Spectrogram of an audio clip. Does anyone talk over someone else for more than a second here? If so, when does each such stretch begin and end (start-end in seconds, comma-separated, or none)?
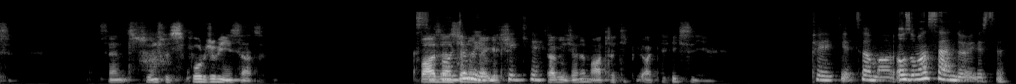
4.2-5.5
